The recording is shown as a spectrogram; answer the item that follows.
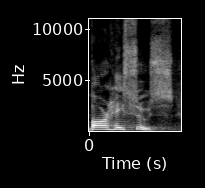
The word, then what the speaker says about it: Bar-Jesus: Now in Greek it's pronounced Bar-Jesus, Bar meaning son.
